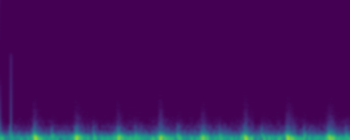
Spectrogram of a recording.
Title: Post workout heartbeat plus squats after #cardiophile #exercise #auscultation #heartbeats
